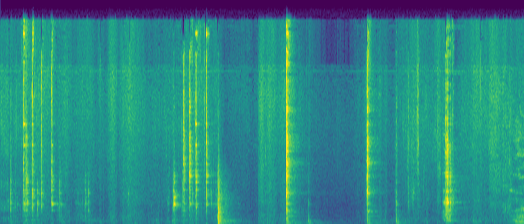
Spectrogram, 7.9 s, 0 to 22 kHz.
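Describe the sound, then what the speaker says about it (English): Torque wrench tightening a bolt on a 2004-2009 Audi A4 Quattro front upper control arm, sparse close metallic clicks and clinks of the ratchet and tool against metal, separated by quiet gaps. "we're going to torque this bolt to 30 foot-pounds"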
